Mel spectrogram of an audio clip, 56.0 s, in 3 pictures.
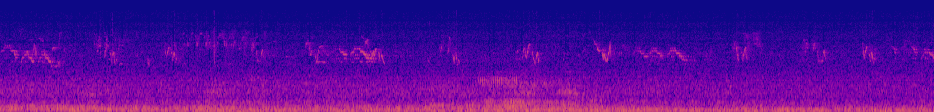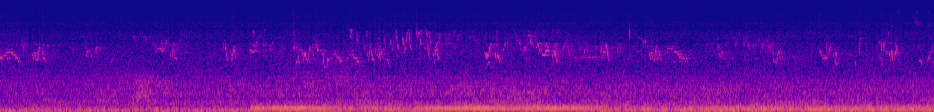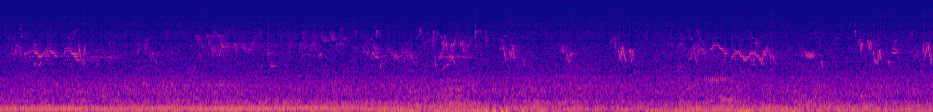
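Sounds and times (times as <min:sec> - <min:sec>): birds chirping and twittering: 0:00.0 - 0:07.8, 0:08.7 - 0:13.9, 0:23.1 - 0:56.0
low steady hum: 0:00.0 - 0:56.0.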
